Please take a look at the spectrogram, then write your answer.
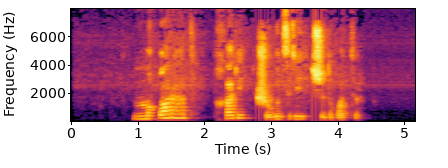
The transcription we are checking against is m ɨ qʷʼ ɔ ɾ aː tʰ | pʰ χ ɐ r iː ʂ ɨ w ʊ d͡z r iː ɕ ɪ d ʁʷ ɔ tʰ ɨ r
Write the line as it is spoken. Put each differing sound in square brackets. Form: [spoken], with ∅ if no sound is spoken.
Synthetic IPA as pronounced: m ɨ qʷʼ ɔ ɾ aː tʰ | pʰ χ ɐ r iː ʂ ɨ w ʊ d͡z r iː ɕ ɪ d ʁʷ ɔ tʰ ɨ r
